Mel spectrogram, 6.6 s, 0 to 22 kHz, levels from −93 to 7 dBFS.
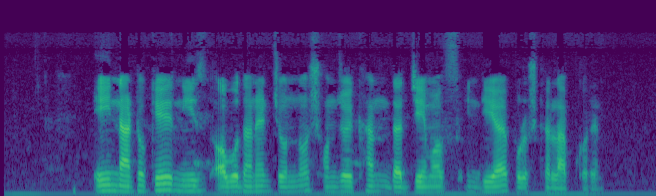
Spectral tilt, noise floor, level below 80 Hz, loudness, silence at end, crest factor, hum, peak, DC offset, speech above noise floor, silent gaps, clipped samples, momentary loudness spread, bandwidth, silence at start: -5 dB/octave; -54 dBFS; -52 dBFS; -26 LUFS; 0.6 s; 24 dB; none; -4 dBFS; under 0.1%; 27 dB; none; under 0.1%; 10 LU; 11.5 kHz; 0.2 s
